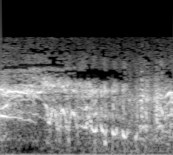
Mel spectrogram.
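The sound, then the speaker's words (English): A horse whinnies in a long, shaky, wavering call that holds for about two seconds at a fairly strong level. “Come on, horsey, come here. Open your mouth. Open up.”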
